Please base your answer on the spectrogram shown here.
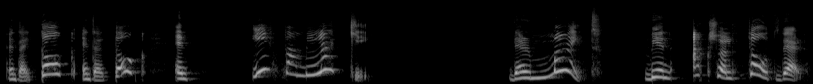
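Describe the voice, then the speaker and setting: Woman with a Greek accent, fairly high voice, rambling comic podcast host, self-mocking. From Greece. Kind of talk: comic monologue.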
